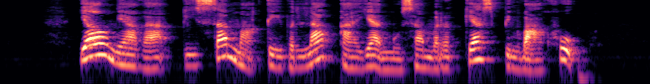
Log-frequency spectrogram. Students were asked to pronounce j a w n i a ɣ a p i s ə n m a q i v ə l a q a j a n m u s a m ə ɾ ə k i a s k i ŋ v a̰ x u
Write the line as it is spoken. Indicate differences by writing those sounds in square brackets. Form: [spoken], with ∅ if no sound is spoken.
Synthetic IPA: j a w n i a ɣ a p i s [a] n m a q i v ə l a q a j a n m u s a m ə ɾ ə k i a s [p] i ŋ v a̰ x u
